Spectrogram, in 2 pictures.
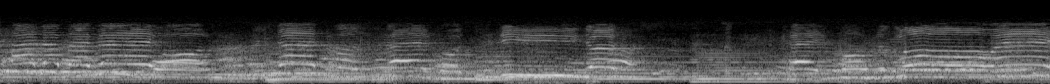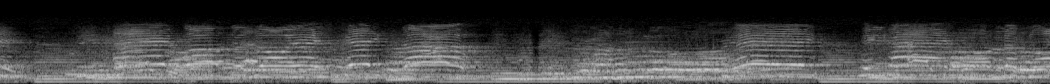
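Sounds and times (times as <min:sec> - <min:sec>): children singing: 0:00.0 - 0:21.0
held accompanying notes: 0:00.0 - 0:21.0.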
